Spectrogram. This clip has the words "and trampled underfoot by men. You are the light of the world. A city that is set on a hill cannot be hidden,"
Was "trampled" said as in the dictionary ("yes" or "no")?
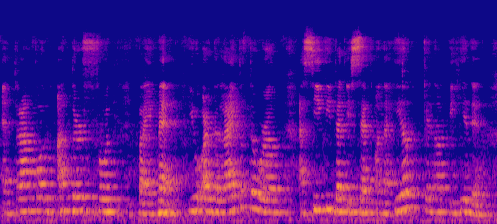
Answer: yes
